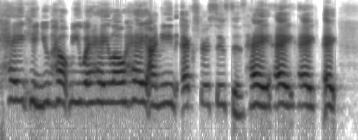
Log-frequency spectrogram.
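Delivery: put-on pleading, begging over and over. Retelling her text messages to the man: imitating pleading. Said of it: "where she was pleading".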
